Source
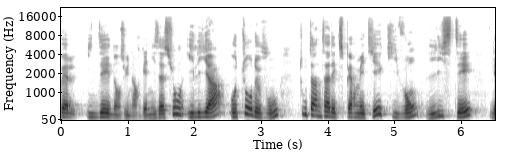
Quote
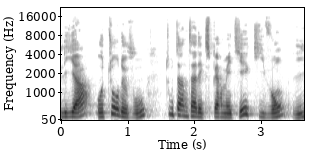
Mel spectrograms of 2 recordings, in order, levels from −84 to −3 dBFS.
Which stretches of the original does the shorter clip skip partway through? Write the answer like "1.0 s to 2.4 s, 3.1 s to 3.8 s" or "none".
none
